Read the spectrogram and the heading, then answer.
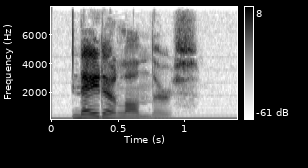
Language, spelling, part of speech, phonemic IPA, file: Dutch, Nederlanders, noun, /ˈnedərˌlɑndərs/, Nl-Nederlanders.ogg
- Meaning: plural of Nederlander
